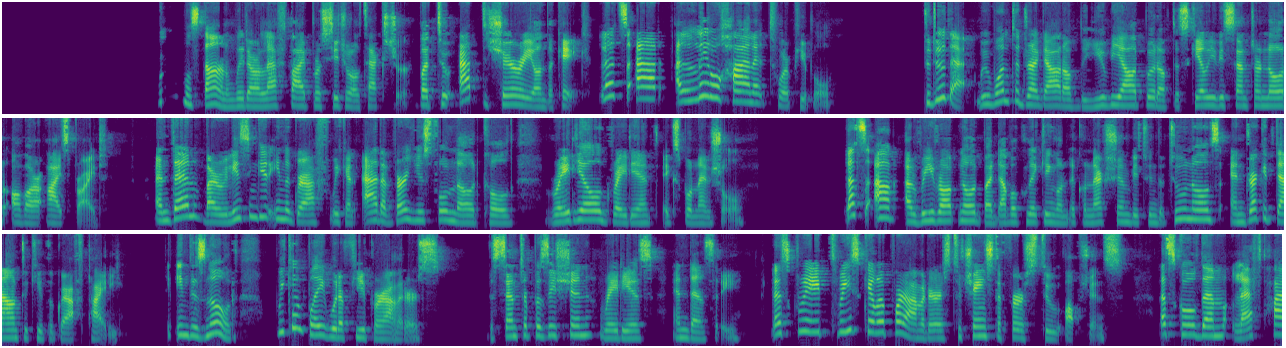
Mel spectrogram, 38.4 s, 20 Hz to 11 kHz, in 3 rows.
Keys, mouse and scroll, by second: 0.0 alt+click, 0.2 alt+click, 0.3 alt+KP_1, 0.3 alt+KP_Enter, 0.6 alt+KP_2, 0.7 alt+KP_Enter, 0.9 alt+KP_0, 1.2 alt+click, 1.4 alt+scroll down 4, 1.6 alt+click, 2.8 alt+click, 5.1 alt+click, 5.1 alt+right click, 8.5 alt+right click, 8.7 alt+right click, 8.7 alt+scroll down 2, 8.9 alt+right click, 9.1 alt+scroll, 9.4 alt+click, 14.3 alt+right click, 15.9 alt+click, 17.0 alt+r, 17.2 alt+a, 17.4 alt+d, 17.5 alt+i, 17.8 alt+a, 17.9 alt+l, 22.0 alt+click, 22.0 alt+right click, 22.7 alt+click, 23.0 alt+click, 23.5 alt+click, 25.0 alt+click, 27.0 alt+click, 27.0 alt+scroll, 27.1 alt+click, 29.1 alt+scroll down 3, 33.1 alt+click, 33.4 alt+s, 33.6 alt+click, 34.7 alt+shift+l, 34.9 alt+shift+-, 34.9 alt+right click, 35.0 alt+shift+h, 35.0 alt+i, 35.0 alt+g, 35.2 alt+l, 35.2 alt+t, 35.3 alt+shift+-, 35.4 alt+shift+x, 35.6 alt+shift+o, 35.6 alt+f, 35.7 alt+BackSpace, 35.8 alt+BackSpace, 35.8 alt+shift+-, 35.9 alt+shift+o, 36.0 alt+f, 36.0 alt+s, 36.0 alt+e, 36.1 alt+t, 36.2 ctrl+alt+a, 36.2 ctrl+alt+c, 36.3 alt+Return, 36.4 ctrl+alt+Delete, 36.5 ctrl+alt+v, 37.0 alt+Left, 37.2 alt+Left, 37.3 alt+Left, 37.5 alt+Left, 37.7 alt+Left, 37.7 alt+click, 37.8 alt+Left, 38.0 alt+Left.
